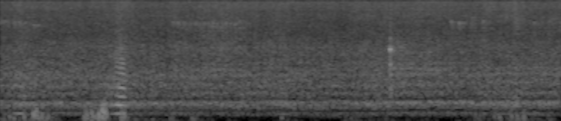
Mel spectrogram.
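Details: Honey bees of a swarm that took over a bait hive, garden in Leicestershire, England, June; continuous drone of wings, louder close buzzes and low thumps early on, then a steady even hum.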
